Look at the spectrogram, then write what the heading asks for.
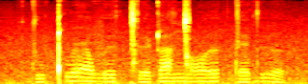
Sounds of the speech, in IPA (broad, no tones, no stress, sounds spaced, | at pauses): d u ǃʰ u ʕ ɔ v ɘ ǀʰ ɘ ʈ a ŋ͡ǀ ɔ ə̯ | d ɛ d̪ ɨ ə̯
